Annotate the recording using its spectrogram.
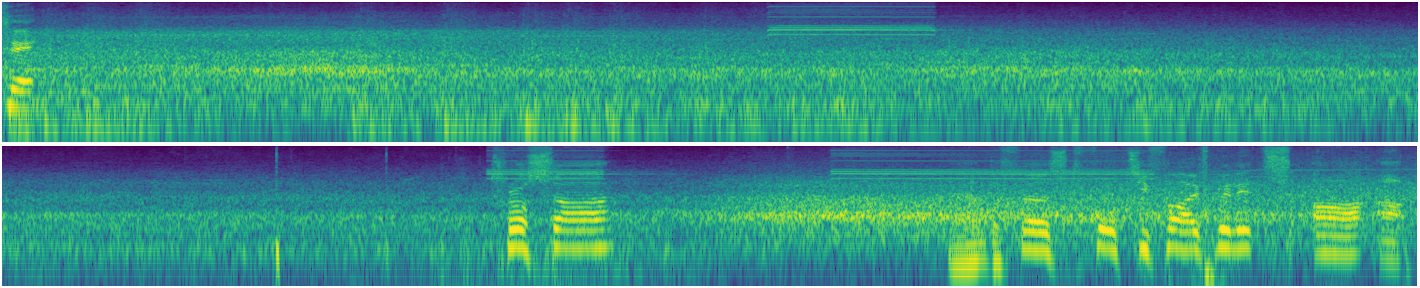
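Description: A large crowd murmurs and chants steadily in a stadium.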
